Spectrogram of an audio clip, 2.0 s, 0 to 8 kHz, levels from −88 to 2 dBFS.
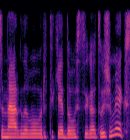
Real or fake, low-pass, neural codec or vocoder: real; 7.2 kHz; none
